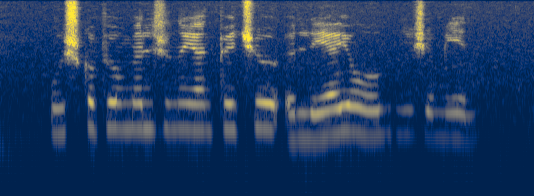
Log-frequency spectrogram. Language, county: Lithuanian, Vilnius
